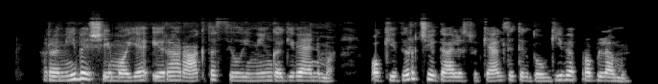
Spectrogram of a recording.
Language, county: Lithuanian, Telšiai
